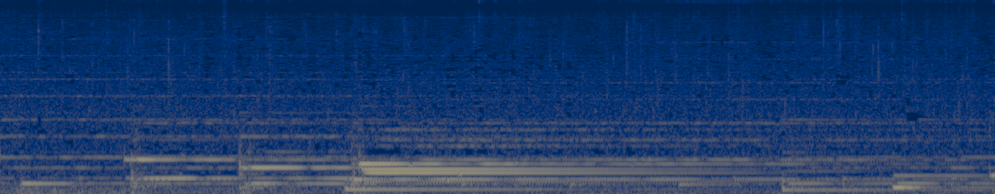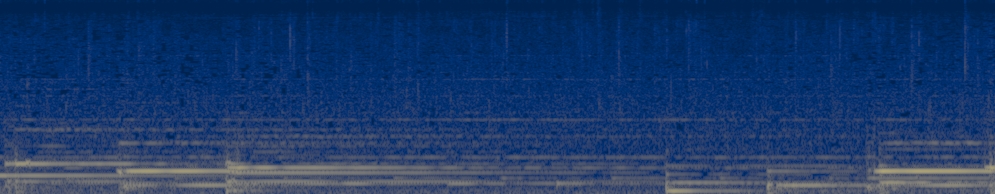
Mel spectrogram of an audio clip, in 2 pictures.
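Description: Steady rain patters on a hard surface in a dense, continuous hiss, with sustained low musical tones shifting underneath at a fairly constant loudness and no voices.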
